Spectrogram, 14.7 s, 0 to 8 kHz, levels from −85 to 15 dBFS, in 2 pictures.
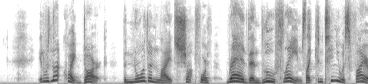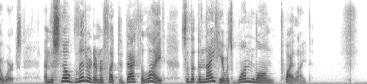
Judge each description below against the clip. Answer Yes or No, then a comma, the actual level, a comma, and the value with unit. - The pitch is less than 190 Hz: No, high, 235 Hz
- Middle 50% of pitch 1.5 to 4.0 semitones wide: No, wide, 5.6 semitones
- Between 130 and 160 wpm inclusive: Yes, average, 145 wpm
